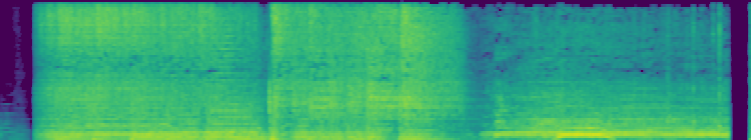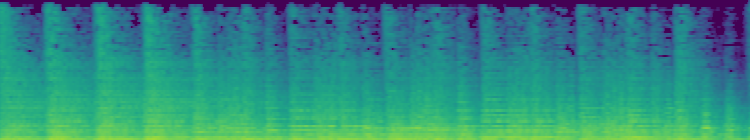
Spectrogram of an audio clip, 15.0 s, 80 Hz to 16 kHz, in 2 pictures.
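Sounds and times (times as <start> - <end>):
brass band playing: 0.4 - 4.7, 7.5 - 15.0.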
